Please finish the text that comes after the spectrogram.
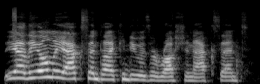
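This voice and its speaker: A woman, Spanish her first language, chatting casually on a voice call, talkative and fond of arguing, with quick laughs. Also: fairly high pitch, lively intonation, pushed and bright. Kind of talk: casual voice chat.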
